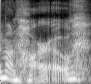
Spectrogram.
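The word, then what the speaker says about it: Mounjaro: There's trespide which is I say Monaro but maybe that's like the Californian in me when I see a J I pronounce it like an H which is probably wrong.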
